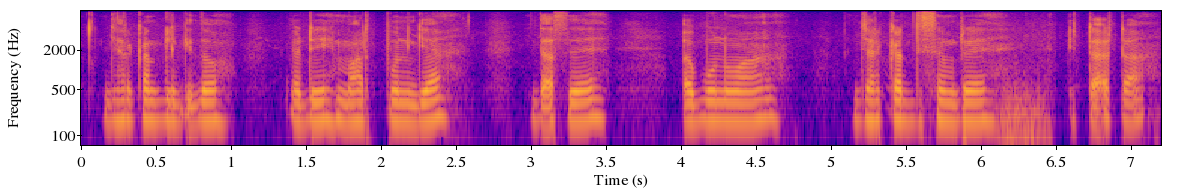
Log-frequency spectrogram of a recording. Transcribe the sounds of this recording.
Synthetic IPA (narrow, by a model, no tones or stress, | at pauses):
d͡ʒaɾkaɳʈliɡiʔ̪̚d̪ɔ | əɖimaɾt̪̚punɡɛja | id̪aʔsɛ | əbunɔwa | d͡ʒaɾkaɾ̚d̪isəmɾɛiʈa̰ʔəʈaʔ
